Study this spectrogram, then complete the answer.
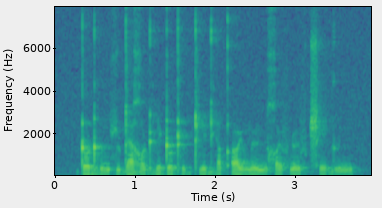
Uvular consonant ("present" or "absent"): present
